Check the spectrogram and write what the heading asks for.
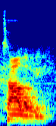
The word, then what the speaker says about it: Ptolemy: So it's an Egyptian dynasty of, right, as it says, pronounced Ptolemy.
